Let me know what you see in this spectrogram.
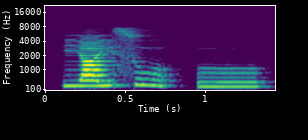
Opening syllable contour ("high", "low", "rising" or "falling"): rising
